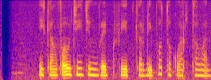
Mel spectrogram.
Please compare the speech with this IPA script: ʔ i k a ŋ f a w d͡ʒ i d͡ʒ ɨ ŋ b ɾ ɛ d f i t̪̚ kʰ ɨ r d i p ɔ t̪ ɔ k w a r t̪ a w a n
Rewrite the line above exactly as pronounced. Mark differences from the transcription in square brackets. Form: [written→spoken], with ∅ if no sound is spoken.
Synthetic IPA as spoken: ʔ i k a ŋ f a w d͡ʒ i d͡ʒ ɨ ŋ b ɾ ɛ d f i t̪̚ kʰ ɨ r d i p ɔ t̪ ɔ k w a r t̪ a w a n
